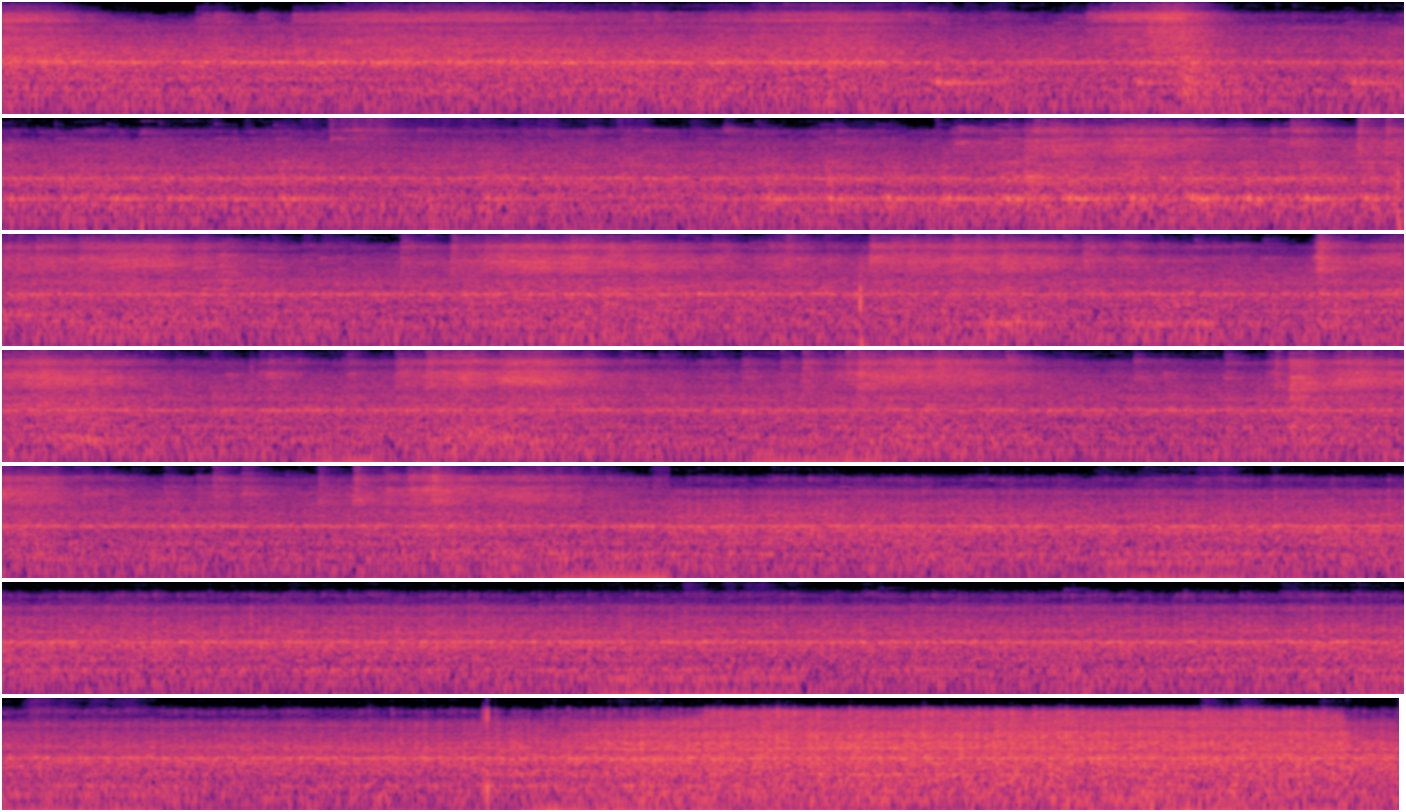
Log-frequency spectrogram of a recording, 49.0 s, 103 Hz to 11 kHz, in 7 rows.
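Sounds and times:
milling machine whine: 0:00.0 - 0:49.0.

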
